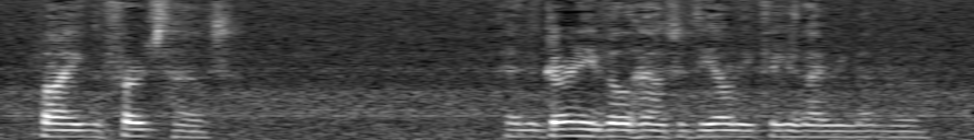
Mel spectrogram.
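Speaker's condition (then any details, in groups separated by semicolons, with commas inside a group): Parkinson's disease; needs to keep voice level up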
